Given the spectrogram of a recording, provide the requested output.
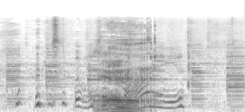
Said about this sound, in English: Oh, that burp smelled so putrid. Ew oh my god. I got some of that. That shit smelled like garbage.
